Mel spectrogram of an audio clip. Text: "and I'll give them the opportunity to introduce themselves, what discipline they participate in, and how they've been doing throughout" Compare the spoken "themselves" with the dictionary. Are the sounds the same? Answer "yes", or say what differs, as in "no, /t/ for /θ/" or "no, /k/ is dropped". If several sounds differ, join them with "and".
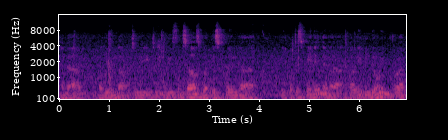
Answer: yes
